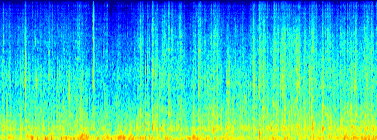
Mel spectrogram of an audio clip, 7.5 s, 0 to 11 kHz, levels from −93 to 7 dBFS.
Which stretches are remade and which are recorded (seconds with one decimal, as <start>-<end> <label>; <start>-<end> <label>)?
0.0-7.5 remade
